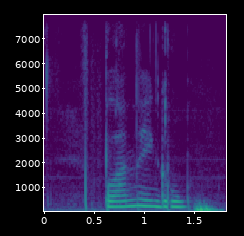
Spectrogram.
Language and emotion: Russian, neutral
